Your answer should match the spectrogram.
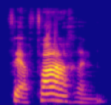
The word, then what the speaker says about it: verfahren: E, por último, o verbo verfahren. Verfahren. Verfahren. Aqui nós vamos entonar a segunda sílaba deste verbo, portanto, ele é um verbo não separável, que significa perder-se, enganar-se no caminho.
